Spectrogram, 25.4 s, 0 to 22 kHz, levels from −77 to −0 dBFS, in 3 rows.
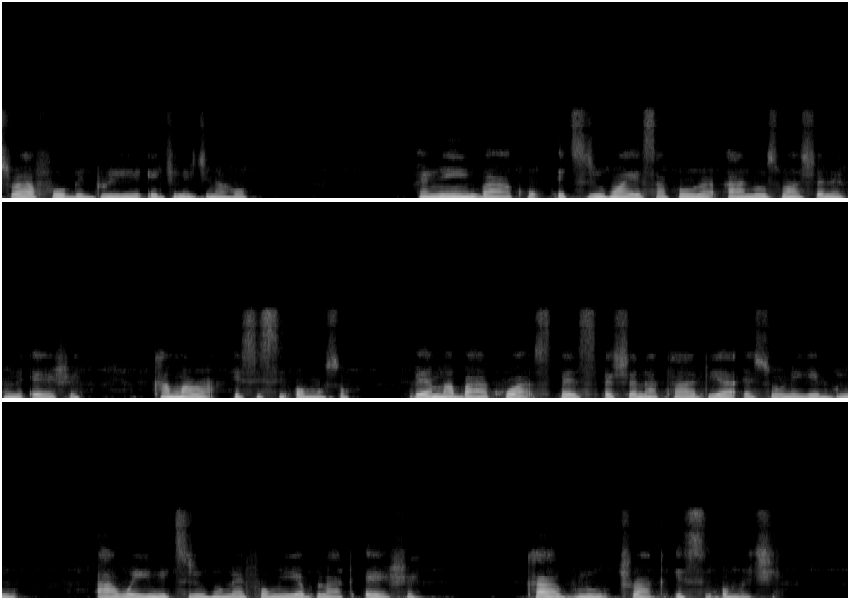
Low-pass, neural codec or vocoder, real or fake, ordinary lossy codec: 9.9 kHz; codec, 24 kHz, 1.2 kbps, DualCodec; fake; Opus, 32 kbps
